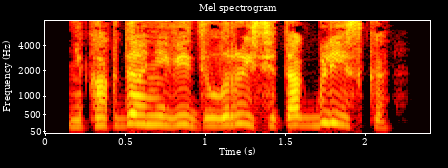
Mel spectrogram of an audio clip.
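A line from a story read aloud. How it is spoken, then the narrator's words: Whisper. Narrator (Russian): прошептал Милан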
